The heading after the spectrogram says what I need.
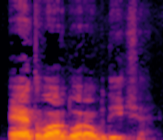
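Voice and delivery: ordinary talk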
